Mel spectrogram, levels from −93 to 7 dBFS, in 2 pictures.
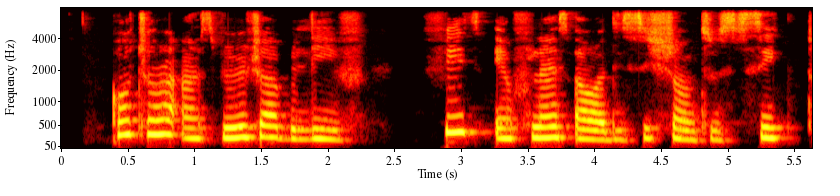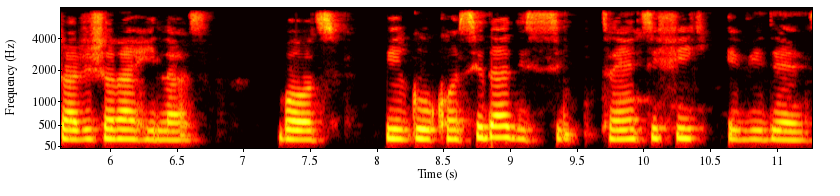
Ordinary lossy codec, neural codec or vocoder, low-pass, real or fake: none; none; 7.2 kHz; real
